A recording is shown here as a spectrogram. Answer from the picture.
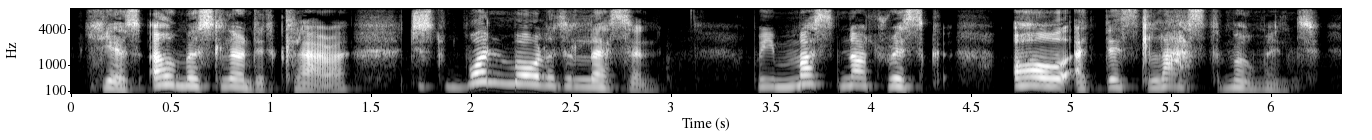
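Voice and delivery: put-on high-pitched, coaxing young girl; scheming sister Ida. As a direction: coax her in a high voice.

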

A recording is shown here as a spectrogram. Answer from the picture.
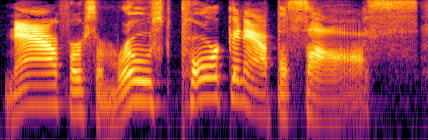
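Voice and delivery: slow, low, menacing gator voice; big bad creature savouring his prey; gloating alligator. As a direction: draw it out like a hungry villain. Alligator gloats over caught piglet.

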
